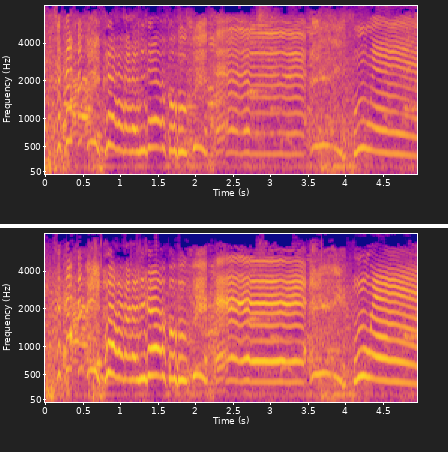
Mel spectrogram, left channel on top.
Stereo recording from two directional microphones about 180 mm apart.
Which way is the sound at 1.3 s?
20° right (ahead or behind).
